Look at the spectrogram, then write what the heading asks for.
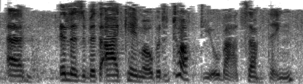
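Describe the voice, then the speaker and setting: A woman's voice: lowish voice, expressive, quick pace, a loud crowd, lightly acted. An actress playing a meddling, sugary mother-in-law in a 1940s radio comedy, with affected, fluttery sweetness. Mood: sugary, apologetic. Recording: muffled, noisy 1940s radio, studio audience.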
